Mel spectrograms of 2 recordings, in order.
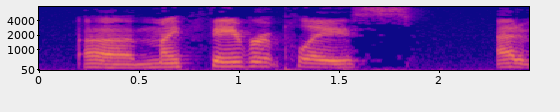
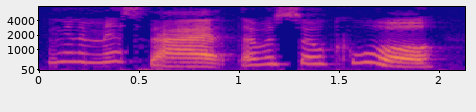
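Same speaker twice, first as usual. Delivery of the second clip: wistful excitement; 10 semitones higher than usual. Retold or imitated. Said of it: "I was like".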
